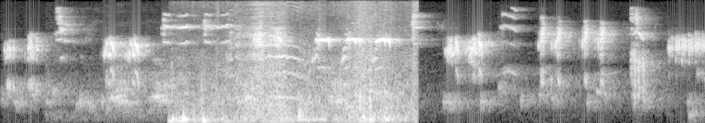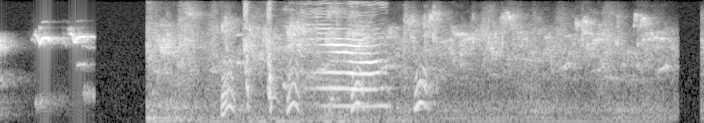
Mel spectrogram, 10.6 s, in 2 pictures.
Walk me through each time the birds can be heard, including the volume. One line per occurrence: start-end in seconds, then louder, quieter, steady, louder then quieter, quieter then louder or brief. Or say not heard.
0.0-10.5 louder then quieter.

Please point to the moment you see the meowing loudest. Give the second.
8 s.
